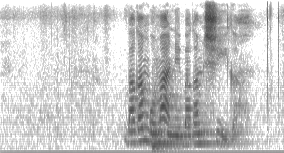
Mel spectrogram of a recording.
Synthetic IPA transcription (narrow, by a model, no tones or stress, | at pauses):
ɓak̬ʼaŋʱɔmanɛɓak̬ʼam̩ʃiːk̬a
